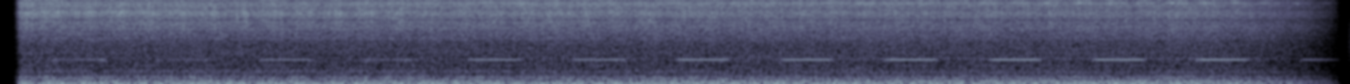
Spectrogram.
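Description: Grain-unloading machinery running loudly and steadily, a low engine drone under the rush of grain pouring from an auger spout into a trailer. A high electronic warning beep repeats a little faster than once a second, and everything cuts off suddenly at the end.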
